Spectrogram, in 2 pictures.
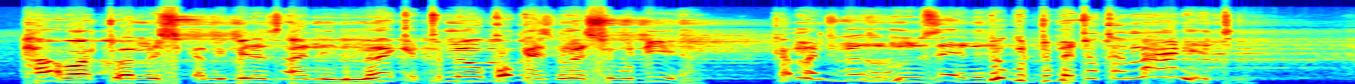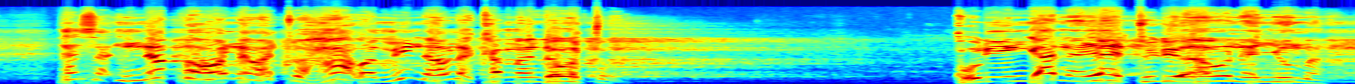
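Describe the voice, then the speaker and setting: A man speaks at a moderate pace with very wide pitch swings. Audible room echo is present. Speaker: preacher. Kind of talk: sermon. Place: church. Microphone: handheld.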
